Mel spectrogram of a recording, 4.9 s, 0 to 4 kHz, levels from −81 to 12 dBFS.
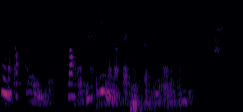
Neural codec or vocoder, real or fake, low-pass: codec, 16 kHz, 1 kbps, X-Codec, WavLM features, trained on Multilingual LibriSpeech; fake; 3.6 kHz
